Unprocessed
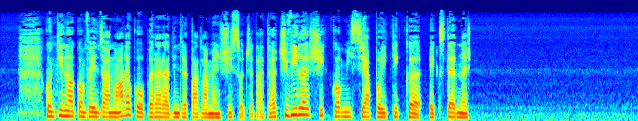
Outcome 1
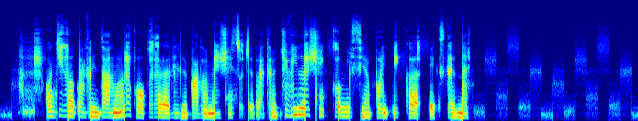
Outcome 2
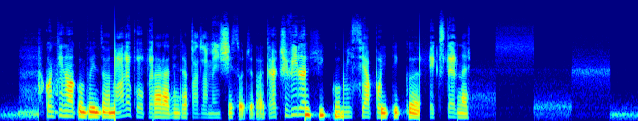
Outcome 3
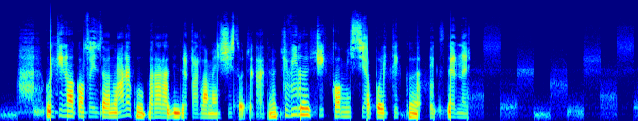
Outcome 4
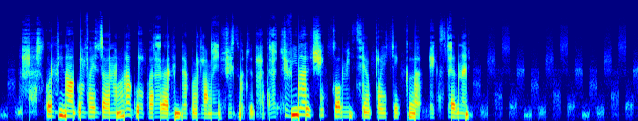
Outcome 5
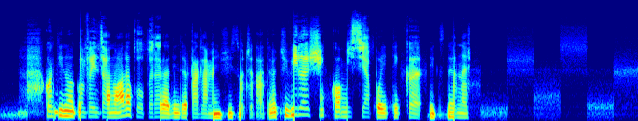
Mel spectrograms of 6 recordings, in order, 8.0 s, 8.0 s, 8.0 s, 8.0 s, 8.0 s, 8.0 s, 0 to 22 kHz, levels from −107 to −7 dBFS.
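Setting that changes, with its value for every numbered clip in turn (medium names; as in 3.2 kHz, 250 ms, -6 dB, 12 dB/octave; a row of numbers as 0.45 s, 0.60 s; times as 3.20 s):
step-sequenced band-pass, rate: 7.1 Hz, 2.1 Hz, 4.8 Hz, 11 Hz, 3 Hz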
